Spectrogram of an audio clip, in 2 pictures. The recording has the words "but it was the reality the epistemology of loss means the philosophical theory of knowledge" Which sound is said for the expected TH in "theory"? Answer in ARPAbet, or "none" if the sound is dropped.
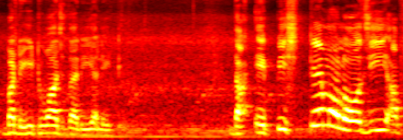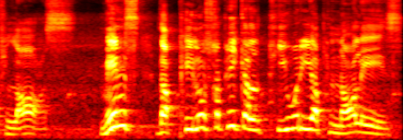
T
